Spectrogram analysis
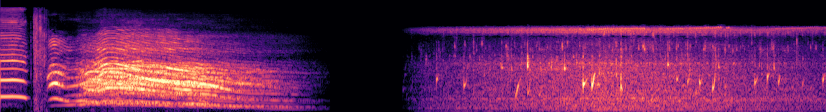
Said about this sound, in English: Oops, water's coming up. Just need to climb up a bit higher. See if I can keep my feet dry here.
